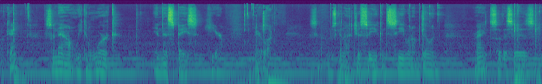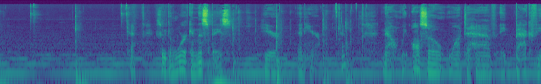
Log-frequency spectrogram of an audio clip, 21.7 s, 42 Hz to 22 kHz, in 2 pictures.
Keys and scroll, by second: 0.2 KP_1, 5.1 shift+a, 6.9 shift+a, 10.2 g, 12.3 s, 15.4 KP_1, 16.8 KP_3, 17.2 KP_1, 17.7 KP_3.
